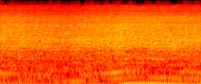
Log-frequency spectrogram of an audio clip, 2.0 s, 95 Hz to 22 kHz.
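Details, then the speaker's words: Nissan S15 after GKTech eccentric throttle wheel install: low idle rumble sags then surges back about a second later, hunting idle; throttle cable adjustment likely needs raising idle, owner suspects a past issue with the car, not confirmed. "It's the, you can see the little throttle cable here. This is what will change your idle. So that possibly needs to come up a little bit."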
